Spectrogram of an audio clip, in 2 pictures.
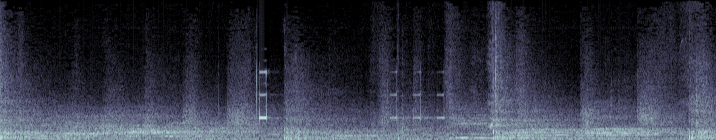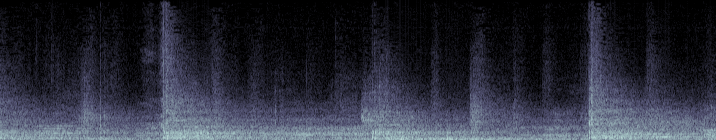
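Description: Tennis balls struck by rackets in a rally, a hit or bounce roughly every second and a half, ringing out in an indoor tennis hall.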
